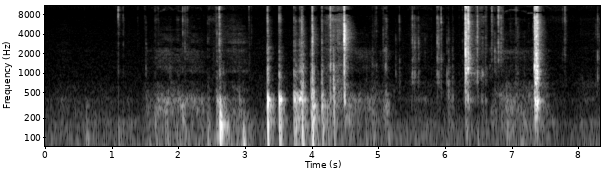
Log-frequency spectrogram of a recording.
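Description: Nikkor 28mm f/2.8 AI-S lens being twisted by hand onto a Nikon DSLR's metal bayonet mount: a quick run of scrapes and clicks a few seconds in, then two sharp clicks about a second apart near the end.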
